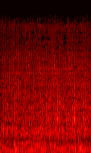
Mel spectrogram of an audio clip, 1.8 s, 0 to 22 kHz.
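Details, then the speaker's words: VW GTI with codes P000B, P0017, P0341 and P2336, warmed up at idle where the noise gets worse when hot: rapid, sharp metallic ticking that stops when a cam adjuster solenoid is unplugged. The oil pump was already replaced; low oil pressure is suspected. "you can hear thee and you can feel it in there too and I unplug them from the noise goes away"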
